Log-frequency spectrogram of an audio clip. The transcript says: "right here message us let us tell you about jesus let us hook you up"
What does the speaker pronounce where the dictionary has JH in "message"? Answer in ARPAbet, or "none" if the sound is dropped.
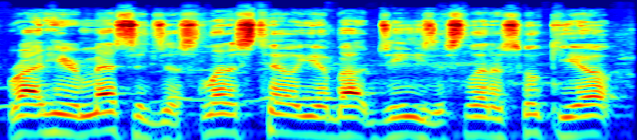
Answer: JH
